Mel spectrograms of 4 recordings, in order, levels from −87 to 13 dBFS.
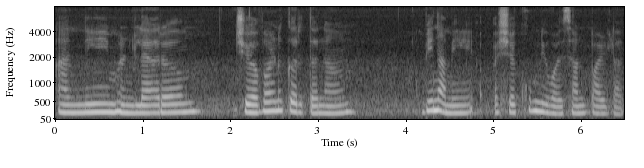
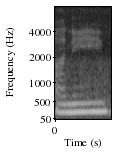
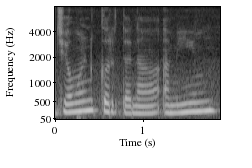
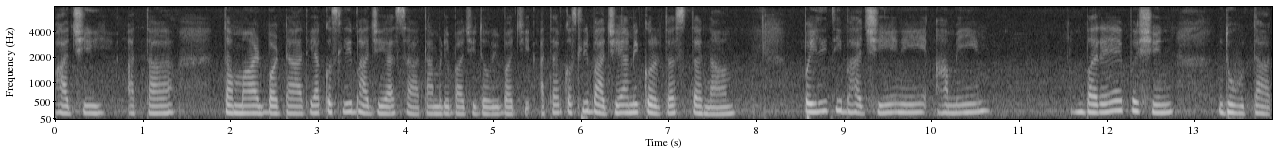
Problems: none marked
